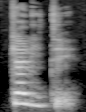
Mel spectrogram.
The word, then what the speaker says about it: qualité: Pour sa qualité. Pour. We pronounce everything. Sa. We pronounce everything. Qualité. Qualité de U after Q is silent. De U after Q is always silent. Always, always, always.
